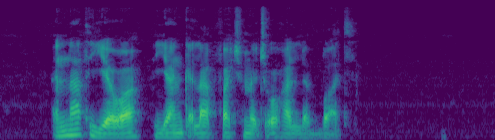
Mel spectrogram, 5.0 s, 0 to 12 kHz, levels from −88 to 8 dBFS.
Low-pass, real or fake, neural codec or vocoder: 9.9 kHz; fake; vocoder, 22.05 kHz, 80 mel bands, WaveNeXt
